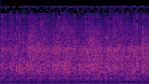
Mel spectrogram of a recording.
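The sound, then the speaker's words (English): An audience claps steadily, a dense wash of many hands applauding at once, sustained and even in loudness for a couple of seconds with no voices standing out. “Or you won't clap for them.”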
